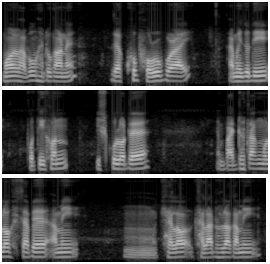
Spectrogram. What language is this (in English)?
Assamese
